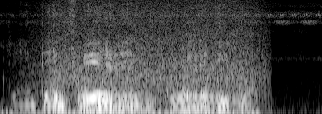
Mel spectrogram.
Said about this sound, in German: Zwei Flüsse fließen an diesem Ort zusammen der Donkun-Su und der River Wuchi.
